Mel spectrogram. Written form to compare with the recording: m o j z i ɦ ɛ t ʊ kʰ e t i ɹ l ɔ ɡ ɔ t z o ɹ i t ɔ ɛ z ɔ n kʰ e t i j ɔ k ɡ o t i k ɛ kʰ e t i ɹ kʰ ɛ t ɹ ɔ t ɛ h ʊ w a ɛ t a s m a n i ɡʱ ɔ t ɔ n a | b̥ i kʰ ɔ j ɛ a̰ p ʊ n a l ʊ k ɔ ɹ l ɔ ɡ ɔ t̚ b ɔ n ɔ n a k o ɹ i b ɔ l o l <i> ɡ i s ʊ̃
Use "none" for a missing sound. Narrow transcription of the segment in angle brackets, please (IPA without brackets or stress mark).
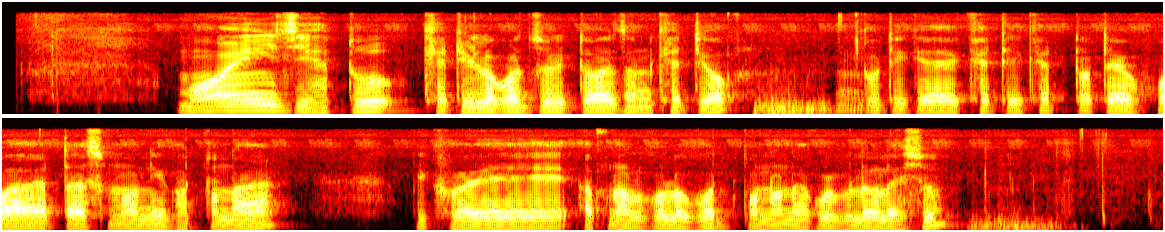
a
